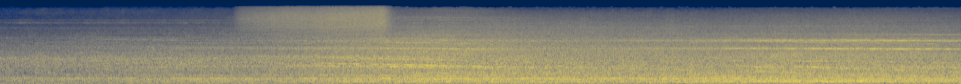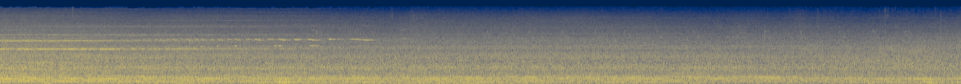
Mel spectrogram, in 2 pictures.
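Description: A train running along the rails, growing louder over the first few seconds and then slowly fading, with a steady low hum and high wheel squeal through the middle. A short, sharp hiss comes about four seconds in.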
